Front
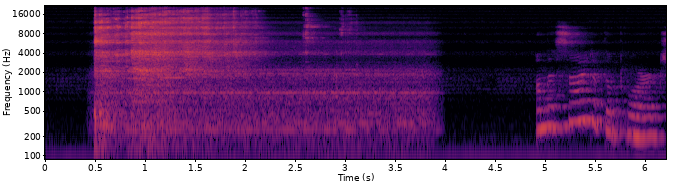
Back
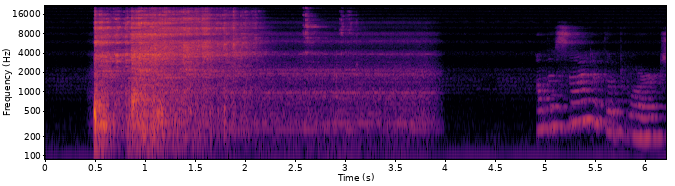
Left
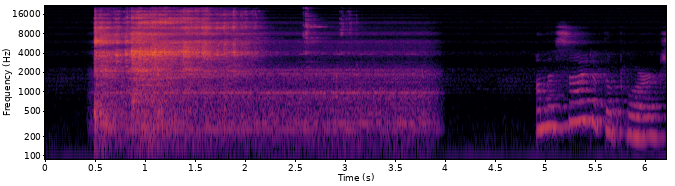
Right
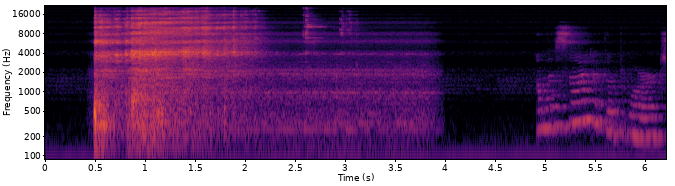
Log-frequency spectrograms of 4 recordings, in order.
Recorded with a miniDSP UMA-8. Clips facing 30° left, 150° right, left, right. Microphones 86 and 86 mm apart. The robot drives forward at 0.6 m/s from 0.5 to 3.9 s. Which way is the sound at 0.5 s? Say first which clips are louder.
Back 10 dB, right 7 dB; 130° right.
